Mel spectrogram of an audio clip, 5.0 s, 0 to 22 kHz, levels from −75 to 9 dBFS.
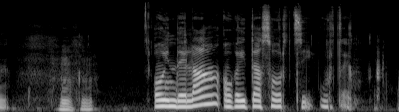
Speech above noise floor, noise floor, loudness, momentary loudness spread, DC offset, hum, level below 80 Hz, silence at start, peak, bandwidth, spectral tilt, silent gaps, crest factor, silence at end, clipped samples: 40 dB; -53 dBFS; -13 LUFS; 20 LU; under 0.1%; none; -54 dBFS; 0 s; 0 dBFS; 17 kHz; -6 dB/octave; none; 14 dB; 0.25 s; under 0.1%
